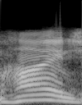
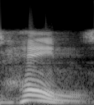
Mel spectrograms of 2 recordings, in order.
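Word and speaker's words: Haines: you know him H is your fellow name Hines used to fish out no no no not Hines Haynes couldn't be Huntingburg no it couldn't be the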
